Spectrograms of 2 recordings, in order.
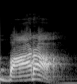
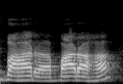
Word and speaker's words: बारह: This also bara, but actually it is baraha. But when we speak very fast, bara.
